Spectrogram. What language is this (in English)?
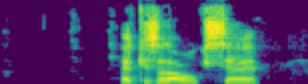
Kabyle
